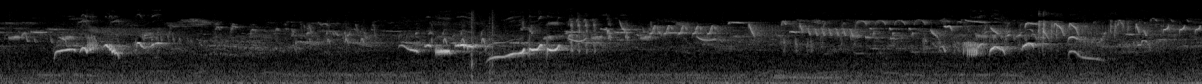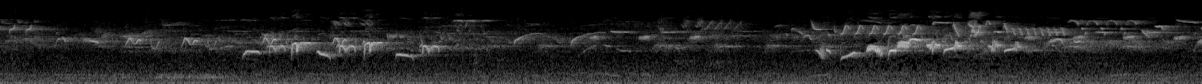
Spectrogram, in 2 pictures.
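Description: A chorus of many birds chirping and singing at once: short, quick, overlapping calls that rise and fall, easing off briefly a couple of times.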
